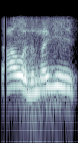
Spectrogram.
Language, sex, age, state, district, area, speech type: Manipuri, male, 60+, Manipur, Thoubal, rural, conversation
